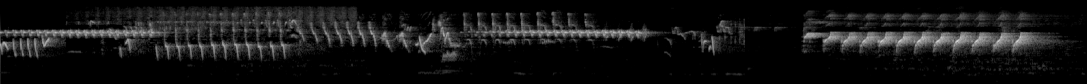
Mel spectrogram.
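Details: Birdsong composed by the uploader, accompanying footage of a male and female Eastern black-eared wheatear in Greece: a varied run of high, scratchy chirps, buzzy trills and sustained whistled notes, then a rapid series of rising chirps.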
